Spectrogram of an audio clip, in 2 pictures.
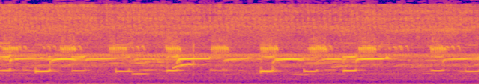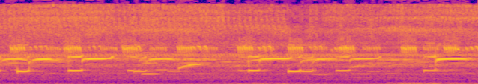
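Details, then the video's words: Many coquí frogs, from Venezuela and Puerto Rico, produce clipped whistled notes and rising slides in a thick continuous chorus, with a soft low thump near the end. "Sonidos de Ranitas de Venezuela 🇻🇪 y Puerto Rico 🇵🇷 "Coquí""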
